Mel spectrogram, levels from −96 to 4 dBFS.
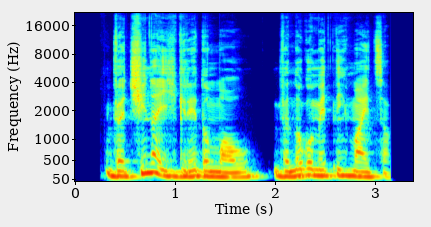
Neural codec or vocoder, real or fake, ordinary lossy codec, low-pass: none; real; none; none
